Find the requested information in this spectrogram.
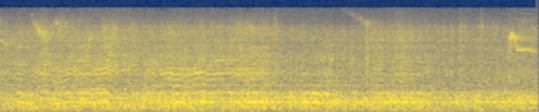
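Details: Uruçu stingless bees buzzing outside the hive as a young queen is mated, a thick continuous droning hum with passing whines of individual bees flying close.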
